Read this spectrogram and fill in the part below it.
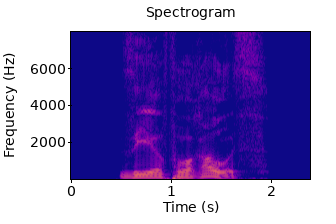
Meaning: inflection of voraussehen: 1. first-person singular present 2. first/third-person singular subjunctive I
- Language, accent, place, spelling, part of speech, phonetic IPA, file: German, Germany, Berlin, sehe voraus, verb, [ˌzeːə foˈʁaʊ̯s], De-sehe voraus.ogg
